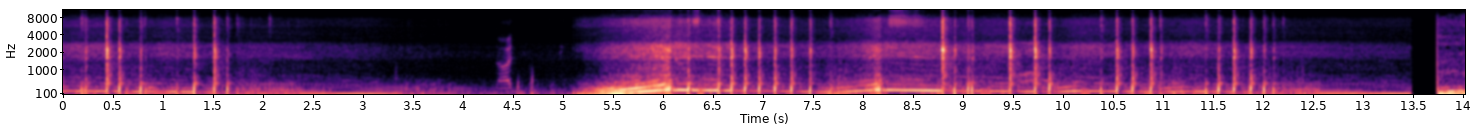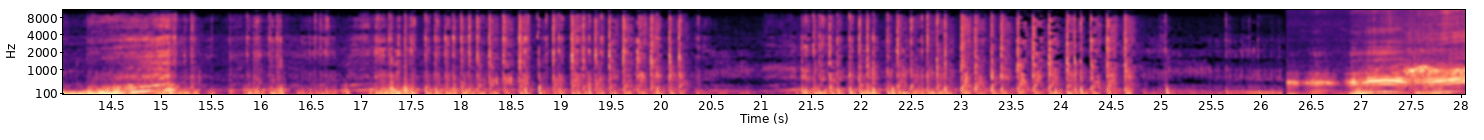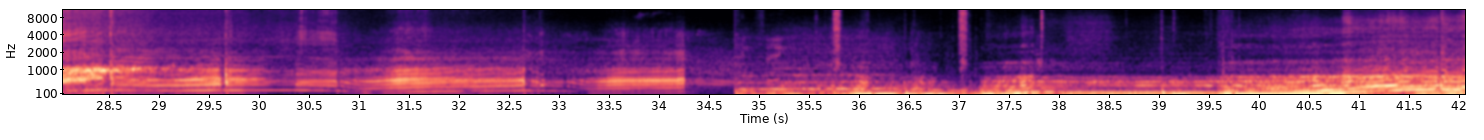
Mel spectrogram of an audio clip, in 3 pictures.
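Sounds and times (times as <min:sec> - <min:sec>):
exhaust popping and banging: 0:00.1 - 0:02.2, 0:06.1 - 0:07.9, 0:08.7 - 0:12.4, 0:15.0 - 0:26.3
car engine revving: 0:05.0 - 0:42.0.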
